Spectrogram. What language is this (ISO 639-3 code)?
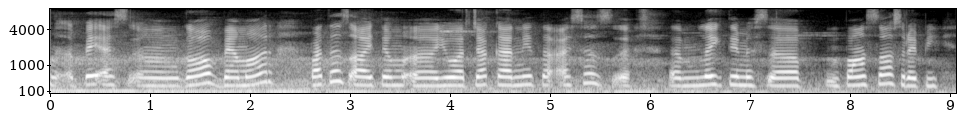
kas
